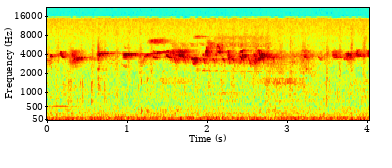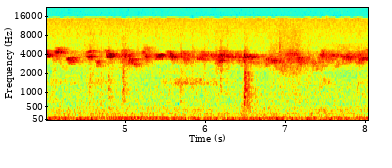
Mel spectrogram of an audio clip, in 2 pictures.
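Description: Faint birdsong: small birds chirping and twittering continuously, heard through an open garage door over a low steady background rumble.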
